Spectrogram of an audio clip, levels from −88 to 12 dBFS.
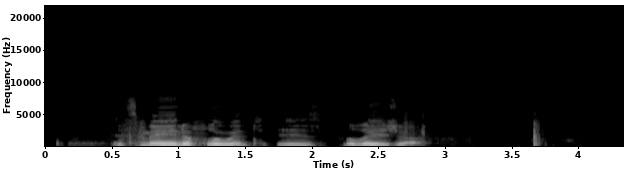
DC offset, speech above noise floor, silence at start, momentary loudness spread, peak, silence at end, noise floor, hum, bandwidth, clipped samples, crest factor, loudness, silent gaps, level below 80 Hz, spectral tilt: under 0.1%; 63 dB; 0.5 s; 17 LU; -12 dBFS; 1.55 s; -90 dBFS; none; 4.3 kHz; under 0.1%; 18 dB; -28 LUFS; none; -84 dBFS; -9 dB/octave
